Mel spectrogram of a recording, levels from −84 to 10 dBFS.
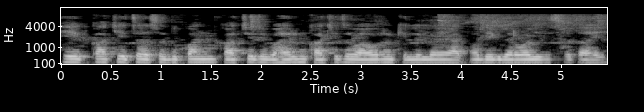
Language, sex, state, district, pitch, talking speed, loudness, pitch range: Marathi, male, Maharashtra, Sindhudurg, 130 Hz, 165 wpm, -16 LUFS, 125-135 Hz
